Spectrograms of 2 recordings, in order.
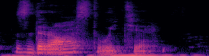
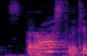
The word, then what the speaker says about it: здравствуйте: Just remember that here you for some reason don't pronounce this V.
